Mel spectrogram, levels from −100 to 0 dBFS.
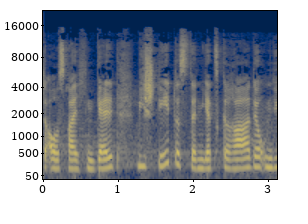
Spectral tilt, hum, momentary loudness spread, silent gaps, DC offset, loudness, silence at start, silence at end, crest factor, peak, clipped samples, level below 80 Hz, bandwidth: -3 dB/octave; none; 4 LU; none; under 0.1%; -22 LUFS; 0 s; 0 s; 18 dB; -6 dBFS; under 0.1%; -64 dBFS; 15.5 kHz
